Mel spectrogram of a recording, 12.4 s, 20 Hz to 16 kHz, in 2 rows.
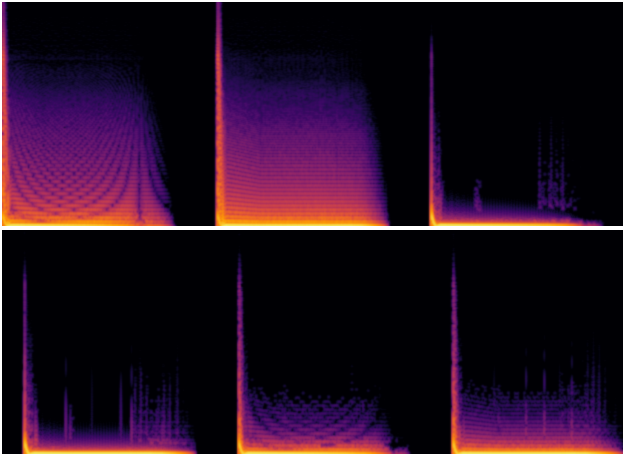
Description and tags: Square Kick in C [Stereo Detune]
I had used FL Studio 11's 3xOsc to make these. In the piano roll I used the note slider and note properties (like Cutoff, velocity, and Resonance) to modify each body of the kicks. They're all in C so there shouldn't be any problems in throwing it into a sampler and using it. BE SURE to msg me in any song you use these in. :D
